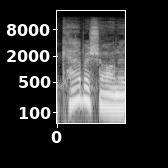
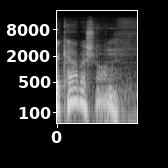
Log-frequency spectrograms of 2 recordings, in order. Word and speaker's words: cabochon: Cabochon.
